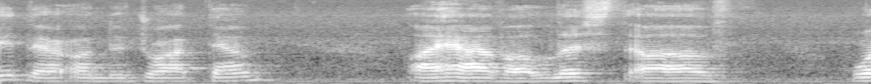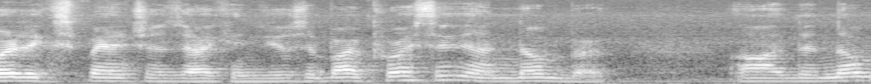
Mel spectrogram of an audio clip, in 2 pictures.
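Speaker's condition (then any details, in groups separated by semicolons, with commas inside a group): ALS; voice still fairly strong, voice banked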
